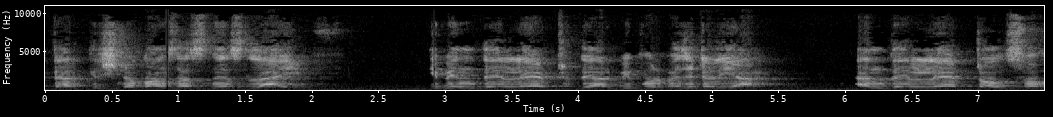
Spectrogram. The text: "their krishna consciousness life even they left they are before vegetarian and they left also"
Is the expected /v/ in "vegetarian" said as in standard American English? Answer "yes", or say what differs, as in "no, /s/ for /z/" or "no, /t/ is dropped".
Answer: no, /b/ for /v/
